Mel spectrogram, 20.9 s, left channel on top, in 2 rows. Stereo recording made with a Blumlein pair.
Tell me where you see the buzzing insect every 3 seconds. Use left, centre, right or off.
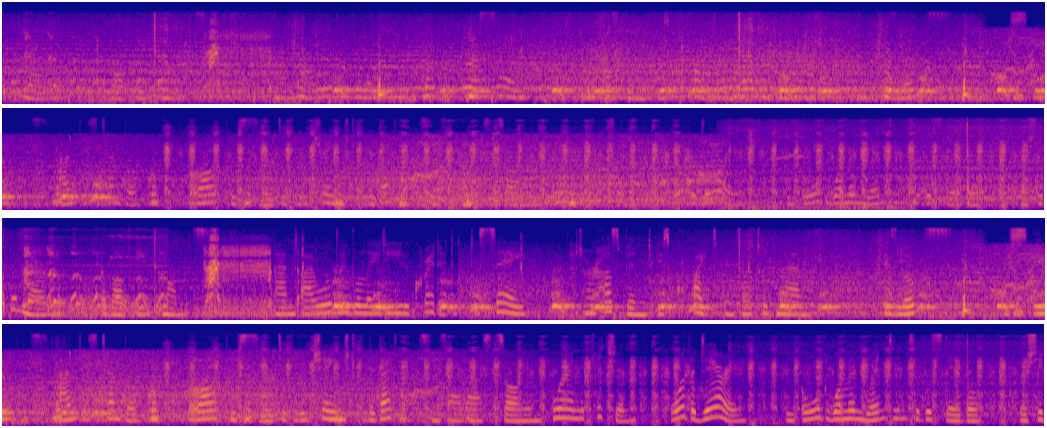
left, left, left, centre, centre, left, left.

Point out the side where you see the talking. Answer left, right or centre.
right.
